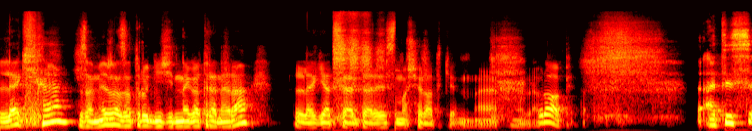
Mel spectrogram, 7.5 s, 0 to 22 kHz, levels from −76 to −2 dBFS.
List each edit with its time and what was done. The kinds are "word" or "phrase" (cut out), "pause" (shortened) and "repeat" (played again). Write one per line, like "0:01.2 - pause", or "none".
0:03.3 - word
0:03.9 - word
